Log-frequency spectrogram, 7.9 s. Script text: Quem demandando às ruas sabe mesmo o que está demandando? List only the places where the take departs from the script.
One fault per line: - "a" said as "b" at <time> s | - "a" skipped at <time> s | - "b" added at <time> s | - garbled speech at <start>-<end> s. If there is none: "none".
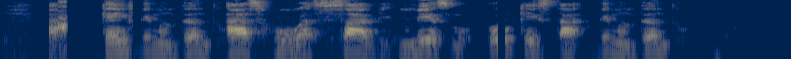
none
